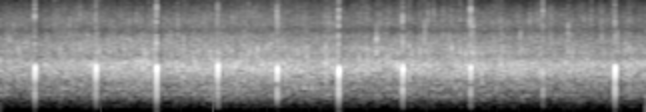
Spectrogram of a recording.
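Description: A steady wash of applause from a group, with sharper individual claps standing out in a regular rhythm roughly every half second. No one speaks.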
